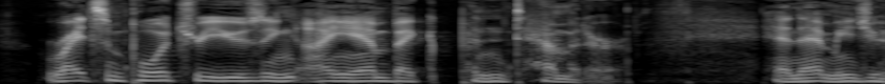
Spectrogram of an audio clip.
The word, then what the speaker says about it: iamb: So, for example, an iamb, and that's I-A-M-B, iamb, that's not easy to say, iamb foot, is a word that uses an unstressed syllable followed by a stressed syllable, as in delight.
